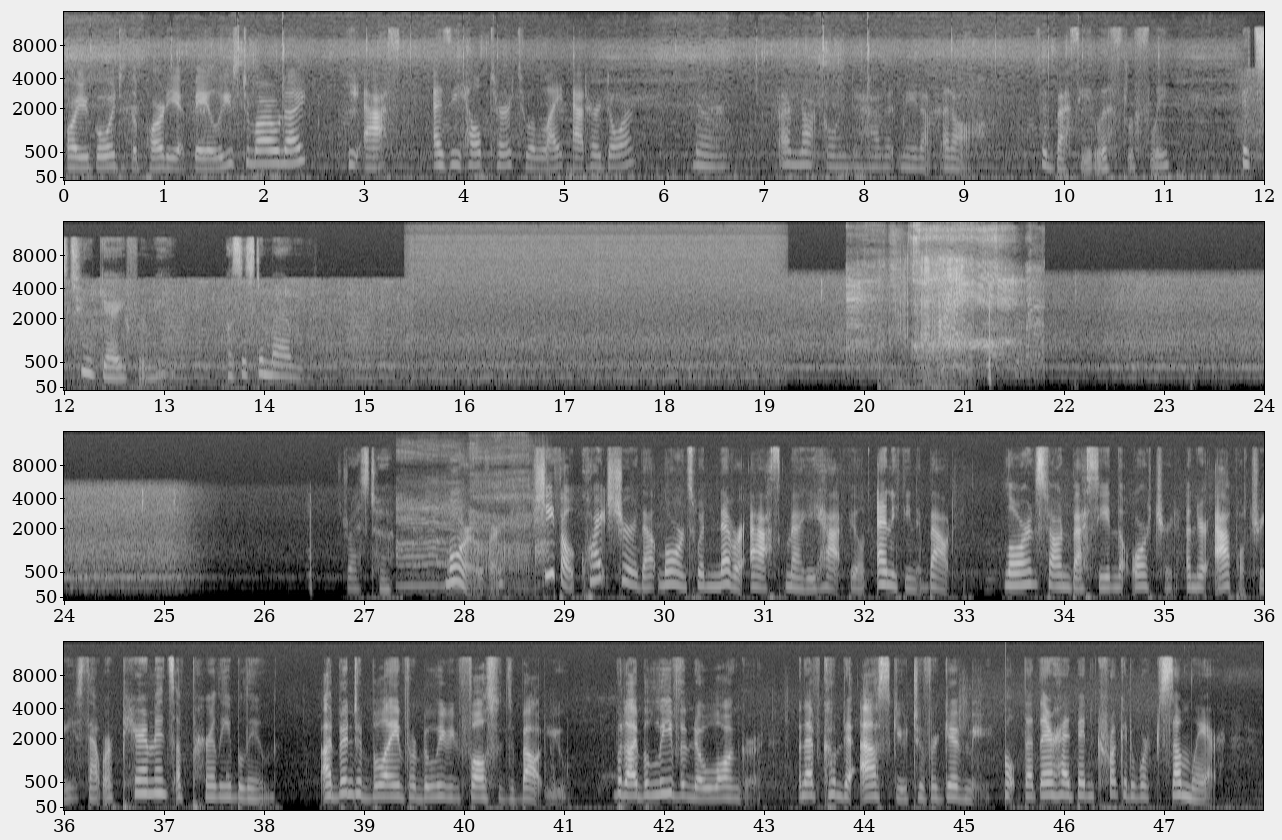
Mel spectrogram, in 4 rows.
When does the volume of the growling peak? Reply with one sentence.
The volume of the growling peaks at 21 seconds.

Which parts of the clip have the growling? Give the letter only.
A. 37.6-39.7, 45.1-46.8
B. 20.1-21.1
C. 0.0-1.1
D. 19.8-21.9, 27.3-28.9
D.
